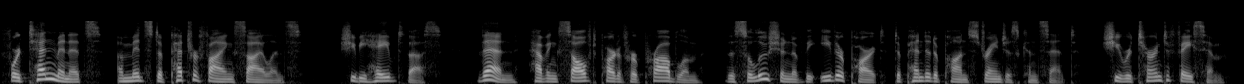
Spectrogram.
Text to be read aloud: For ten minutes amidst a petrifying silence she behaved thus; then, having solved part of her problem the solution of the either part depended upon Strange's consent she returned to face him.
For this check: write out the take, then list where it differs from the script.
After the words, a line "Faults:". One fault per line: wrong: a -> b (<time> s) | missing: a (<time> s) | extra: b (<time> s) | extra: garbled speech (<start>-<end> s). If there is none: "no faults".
For ten minutes amidst a petrifying silence she behaved thus; then, having solved part of her problem the solution of the either part depended upon Strange's consent she returned to face him.
Faults:
no faults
